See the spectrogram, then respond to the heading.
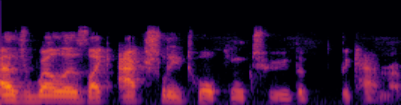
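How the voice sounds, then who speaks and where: This man speaks with an Australian accent at a fairly quick pace. His intonation is lively. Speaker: social media specialist and book content creator. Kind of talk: casual podcast interview. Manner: animated, with many false starts.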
